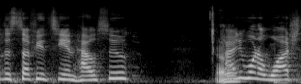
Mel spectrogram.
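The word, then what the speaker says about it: Hausu: So kind of like with the stuff you'd see in Houseu. I didn't want to watch that. It's a really old, weird Japanese horror movie called House, but they pronounce it Houseu.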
